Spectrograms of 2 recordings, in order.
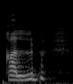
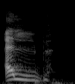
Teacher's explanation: in the Lebanese dialect, the letter qaf, that I mentioned earlier, where it means qalb, so they would just say alb. They wouldn't say the qa at all.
